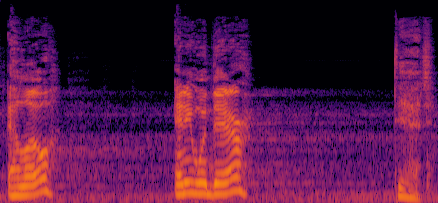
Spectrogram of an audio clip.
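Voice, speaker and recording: A man's voice: sits high, expressive, slow pace, slight background noise. An actor playing a haunted writer, narrating his nightmare in terse, brooding first person for a game. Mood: searching. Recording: loud music behind the voice. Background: loud music.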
